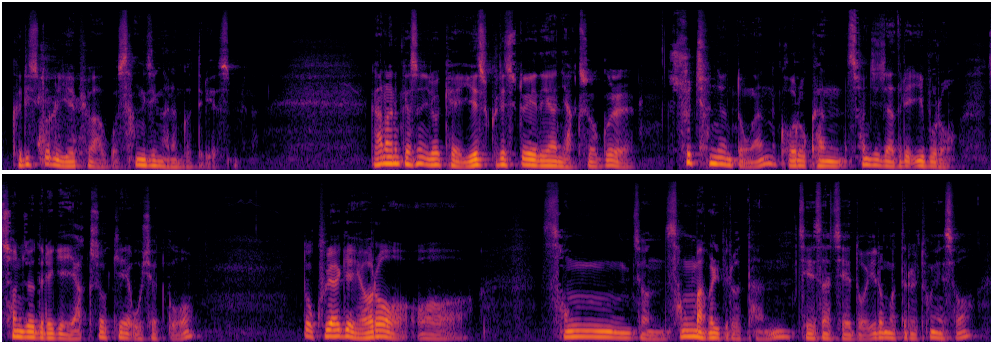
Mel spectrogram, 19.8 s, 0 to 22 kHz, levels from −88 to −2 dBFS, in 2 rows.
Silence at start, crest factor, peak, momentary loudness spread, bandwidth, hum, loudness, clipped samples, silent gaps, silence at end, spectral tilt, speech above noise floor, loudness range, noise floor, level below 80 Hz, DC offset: 0.1 s; 20 dB; -14 dBFS; 13 LU; 18 kHz; none; -35 LUFS; under 0.1%; none; 0.2 s; -6.5 dB/octave; 33 dB; 5 LU; -67 dBFS; -66 dBFS; under 0.1%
